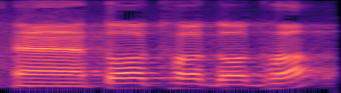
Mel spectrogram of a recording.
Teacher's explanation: ওপরের পাটির দন্তমূল এবং দাঁতের সঙ্গে জিভের স্পর্শে বেশ কিছু ধ্বনি উৎপাদিত হয়, এদেরকে দন্তধ্বনি বলে।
